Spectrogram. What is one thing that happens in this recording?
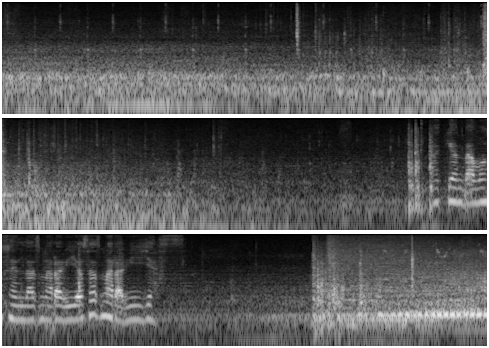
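A car rumbles steadily as it drives along a road.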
